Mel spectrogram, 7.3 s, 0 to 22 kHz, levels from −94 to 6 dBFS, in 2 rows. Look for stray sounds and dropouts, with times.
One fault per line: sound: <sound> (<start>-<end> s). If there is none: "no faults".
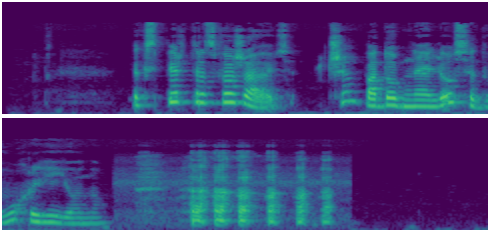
sound: laugh (4.6-6.2 s)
